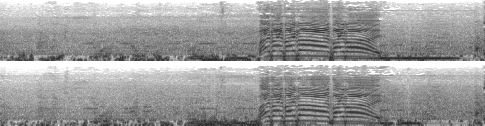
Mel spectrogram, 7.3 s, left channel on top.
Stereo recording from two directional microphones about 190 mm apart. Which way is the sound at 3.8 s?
5° right (ahead or behind).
